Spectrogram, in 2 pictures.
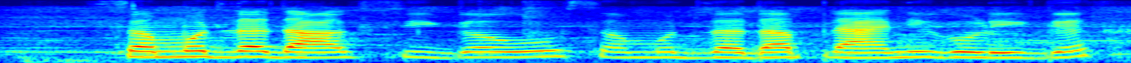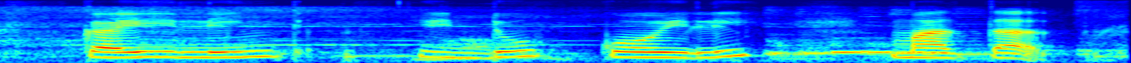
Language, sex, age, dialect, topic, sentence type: Kannada, female, 25-30, Northeastern, agriculture, statement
